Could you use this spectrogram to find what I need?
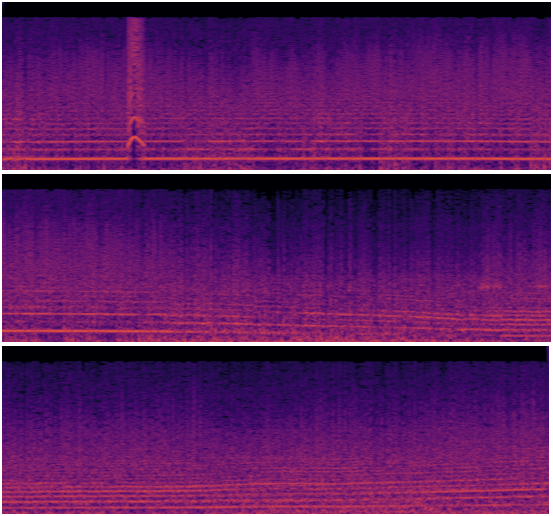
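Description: Other kart engines buzz nearby.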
